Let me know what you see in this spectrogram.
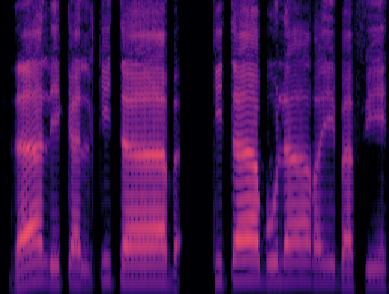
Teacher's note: Sebab alif lam ni, hamzah wasal ni, dia tak dibaca, dia gugur waktu kita wasal.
